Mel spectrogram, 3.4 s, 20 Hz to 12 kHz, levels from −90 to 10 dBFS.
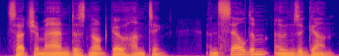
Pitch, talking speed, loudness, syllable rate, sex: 100 Hz, 210 wpm, -18 LUFS, 4.9 syllables/s, male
